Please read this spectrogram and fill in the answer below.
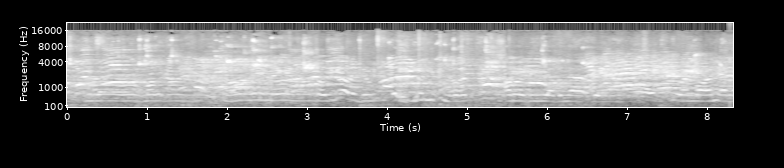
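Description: A basketball dribbled and bouncing on a gym's hardwood court during play, with voices of spectators in the stands going on throughout in the echoing gymnasium.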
